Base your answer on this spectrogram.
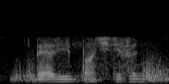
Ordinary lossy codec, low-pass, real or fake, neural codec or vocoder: none; 3.6 kHz; real; none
